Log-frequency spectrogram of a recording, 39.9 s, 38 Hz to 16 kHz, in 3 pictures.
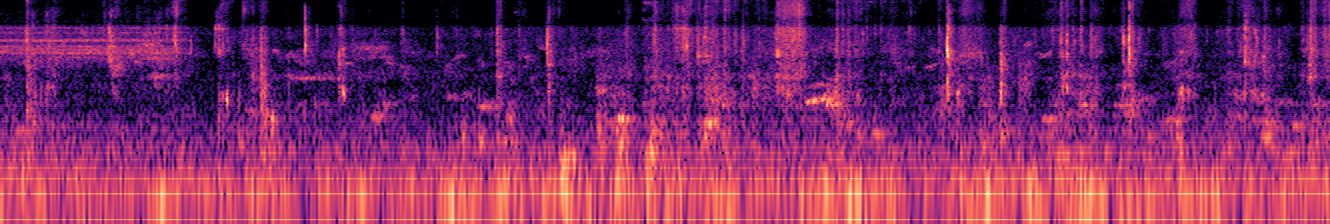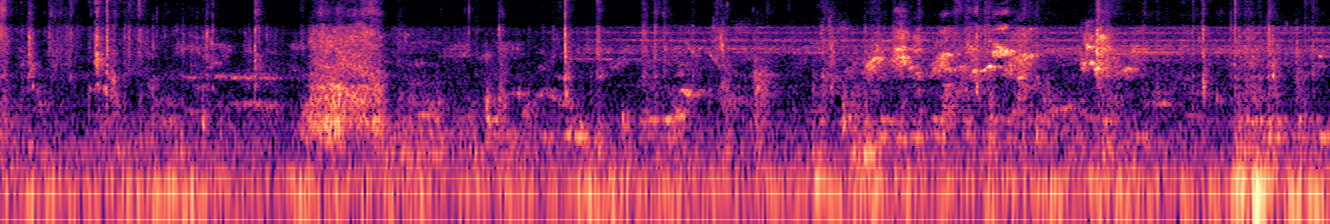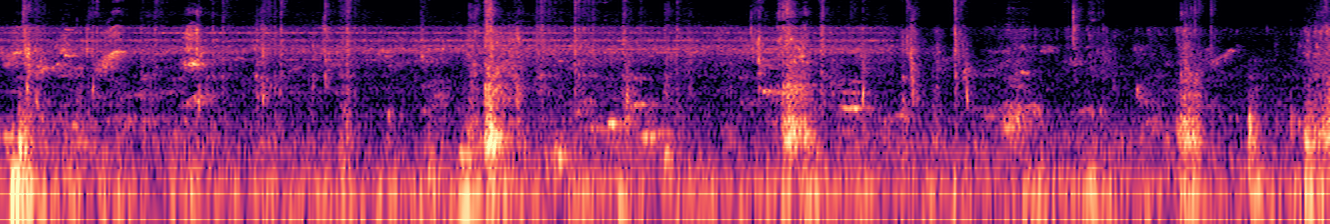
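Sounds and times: chewing and wet mouth sounds: 0:00.0 - 0:39.9
faint bird chirps: 0:15.1 - 0:39.9.

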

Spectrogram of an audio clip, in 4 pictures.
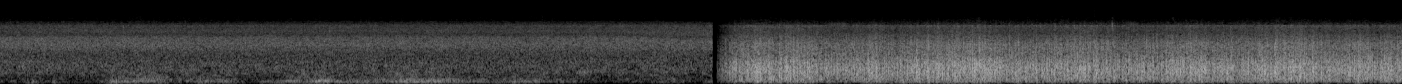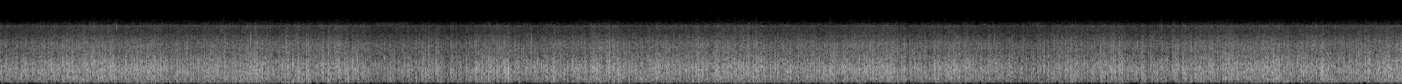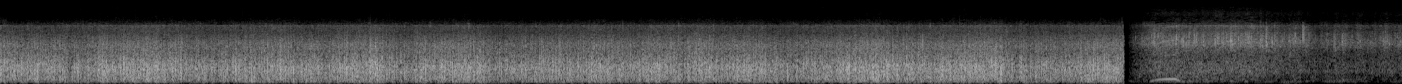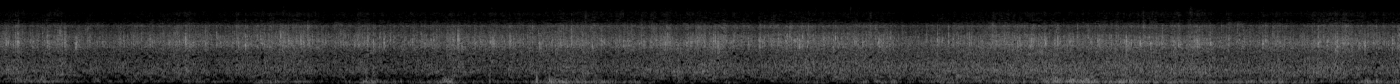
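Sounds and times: heavy rain on ground and roofs: 0:00.0 - 0:56.0.

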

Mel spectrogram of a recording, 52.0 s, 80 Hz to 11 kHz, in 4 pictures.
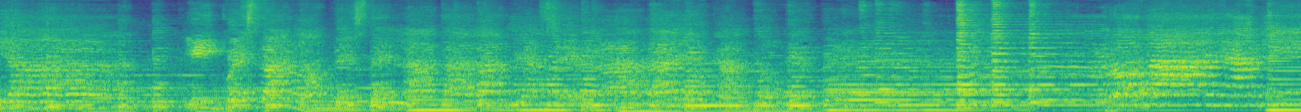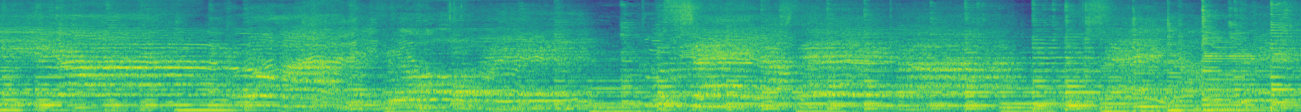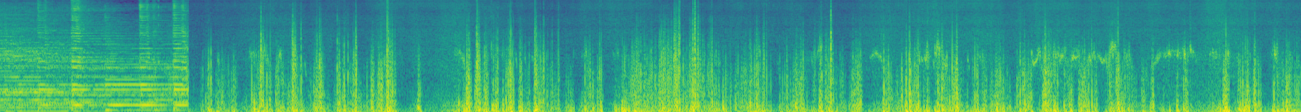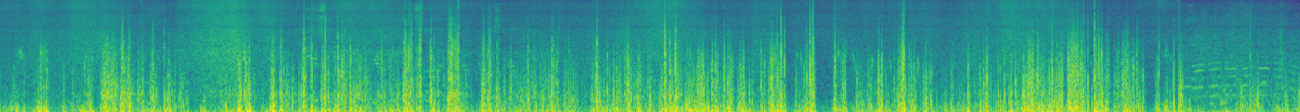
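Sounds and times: music track: 0:00.0 - 0:28.0
sea waves: 0:00.0 - 0:52.0
wind buffeting microphone: 0:27.9 - 0:52.0.

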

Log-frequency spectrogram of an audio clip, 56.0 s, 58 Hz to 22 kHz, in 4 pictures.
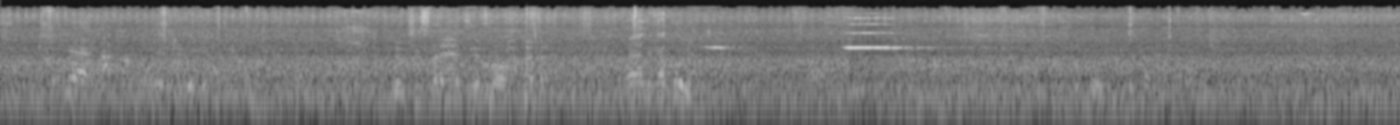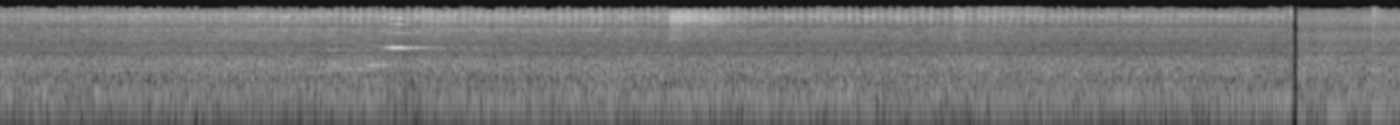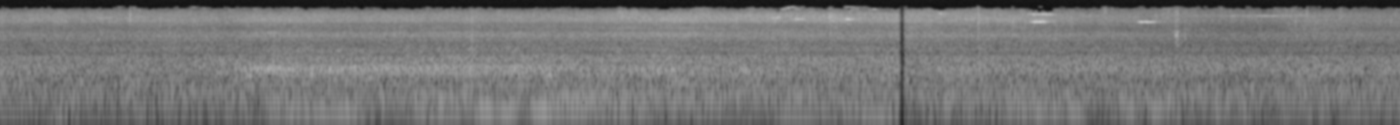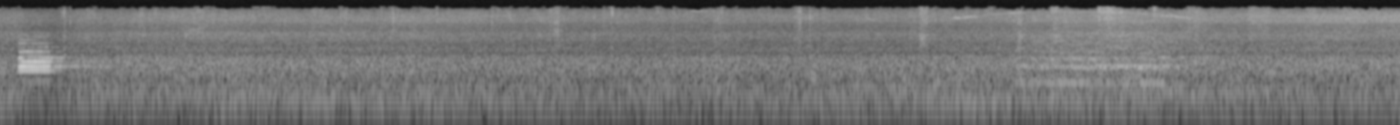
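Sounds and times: vehicle engines running: 0:00.0 - 0:42.1
bus passing: 0:00.0 - 0:56.0
tyres on wet road: 0:00.0 - 0:56.0.

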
